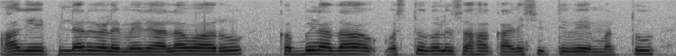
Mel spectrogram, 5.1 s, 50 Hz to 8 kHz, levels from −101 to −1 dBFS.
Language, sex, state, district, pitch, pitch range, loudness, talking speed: Kannada, male, Karnataka, Bangalore, 165 Hz, 155-175 Hz, -13 LUFS, 120 wpm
